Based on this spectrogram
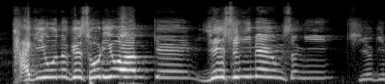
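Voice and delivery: loud, high preaching surge; full-force preaching. Real, not acted. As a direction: proclaim it at the top of your voice. (힘껏 외치는 설교조)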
